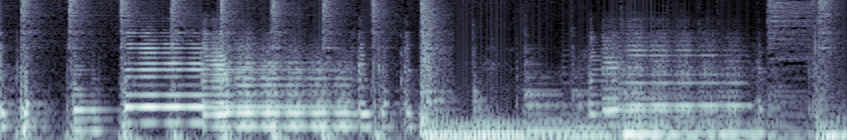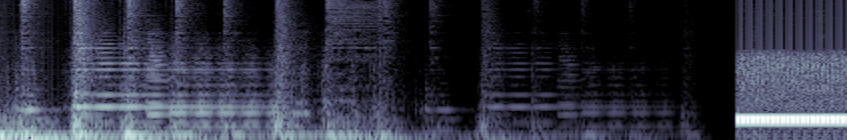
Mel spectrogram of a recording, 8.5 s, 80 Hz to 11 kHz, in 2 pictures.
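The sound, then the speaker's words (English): Music plays on 89.7 WGBH Boston Public Radio, fades into a moment of silence, then a loud, steady telephone dial tone starts abruptly as a call is placed to a mother for Mother's Day, holding through the last second. “phones his mom for Mother's Day and interrupts our conversation”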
